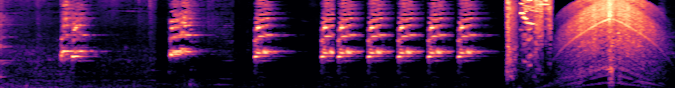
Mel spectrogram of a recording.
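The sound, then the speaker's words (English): A squeaky door in New York City creaks out a string of high, strained squeals, a few spaced ones and then a quick rhythmic run, ending in one long drawn-out groan that rises and falls. No talking. “I'm like, "No, it's just that this, you guys don't notice the squeaky door."”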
